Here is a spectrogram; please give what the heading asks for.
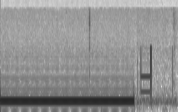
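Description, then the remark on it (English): A steady telephone dial tone hums loudly for over a second, then cuts off and gives way to a few short, higher dialing beeps against faint background noise. “That's just the dial tone for the phone.”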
